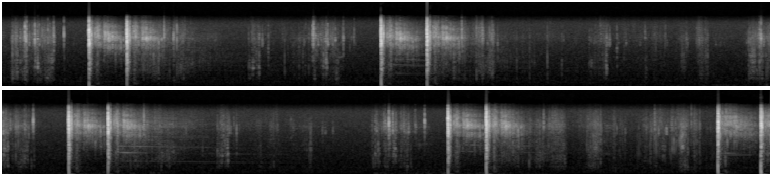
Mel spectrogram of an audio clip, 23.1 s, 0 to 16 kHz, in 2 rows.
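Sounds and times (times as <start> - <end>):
handgun shots: 12.5 - 13.8, 18.2 - 19.5, 22.3 - 23.0.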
